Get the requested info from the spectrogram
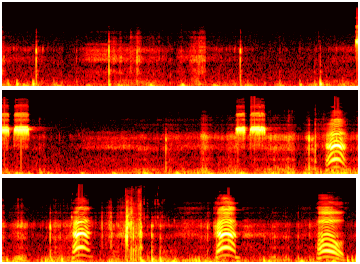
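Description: Two short, shrill whistle blasts a couple of seconds apart, followed by three short shouted commands to a bird dog hunting for a downed quail. Rustling and steps through dry brush run underneath.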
